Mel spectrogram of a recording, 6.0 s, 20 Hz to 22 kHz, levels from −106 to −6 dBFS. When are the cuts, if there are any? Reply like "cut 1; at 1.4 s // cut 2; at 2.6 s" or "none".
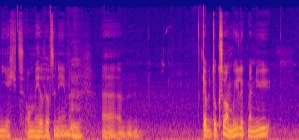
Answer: cut 1; at 1.0 s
